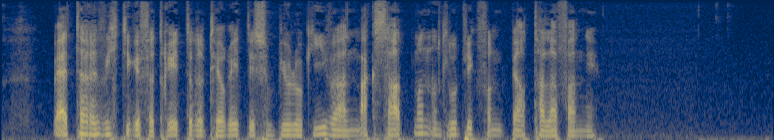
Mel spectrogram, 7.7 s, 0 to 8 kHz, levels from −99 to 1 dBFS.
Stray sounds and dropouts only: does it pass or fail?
pass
